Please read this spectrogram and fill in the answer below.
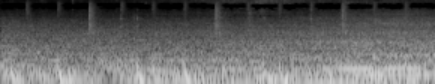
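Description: City street traffic noise: a steady rush of passing vehicles with a low engine hum, under background music with a steady beat.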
